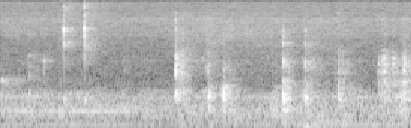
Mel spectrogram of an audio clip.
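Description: Faint computer keyboard key presses: four separate light clicks about half a second apart.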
